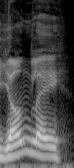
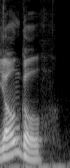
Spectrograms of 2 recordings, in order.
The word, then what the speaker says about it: Yongle: earlier yeah uh the young lay the jungle the Le in Jungle is pronounced like the French uh L plus ratio didn't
